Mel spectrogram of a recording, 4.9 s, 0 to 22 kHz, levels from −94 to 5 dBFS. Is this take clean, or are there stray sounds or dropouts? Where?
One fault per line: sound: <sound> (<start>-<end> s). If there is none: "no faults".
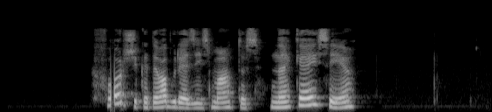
sound: dropout (1.1-1.1 s)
